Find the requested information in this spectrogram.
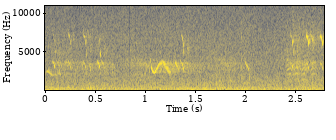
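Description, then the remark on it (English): A male wild bird, perched at the top of a dead pine, gives a scattering of short, high-pitched calls, including one rising-and-falling whistled note, over a steady low background rumble. No one speaks. “That's him giving calls.”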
